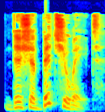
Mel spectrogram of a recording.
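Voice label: "dishabituate", British English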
